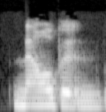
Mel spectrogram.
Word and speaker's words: Melbourne: So imagine if you spelled Melbourne with a B-I-N on the end, and then that's how we pronounce it.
